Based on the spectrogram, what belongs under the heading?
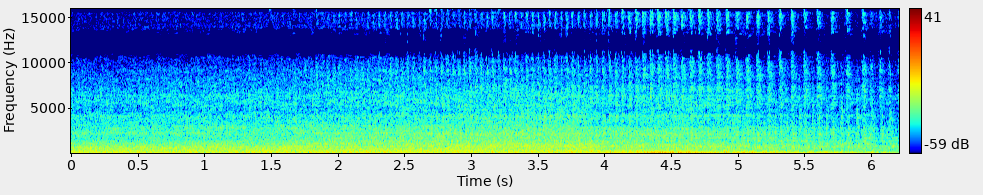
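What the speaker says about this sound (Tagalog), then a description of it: "And then, mamamatay dapat yung ating generator." A Philking PK8000i automatic generator engine runs steadily and loudly up close, with a brief surge before the drone begins to drop away as it shuts down.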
